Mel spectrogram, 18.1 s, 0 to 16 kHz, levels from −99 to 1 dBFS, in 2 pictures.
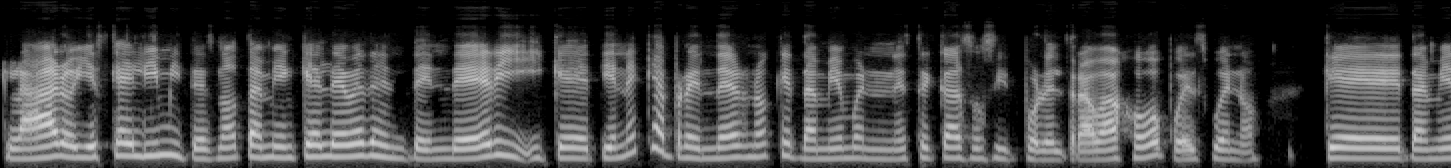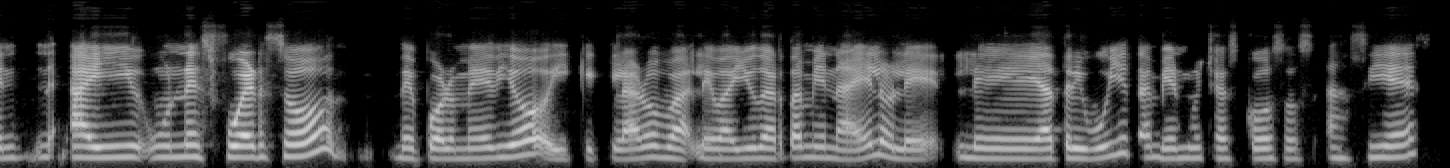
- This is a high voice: Yes, high, 230 Hz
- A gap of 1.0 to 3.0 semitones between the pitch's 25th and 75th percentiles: Yes, narrow, 2.5 semitones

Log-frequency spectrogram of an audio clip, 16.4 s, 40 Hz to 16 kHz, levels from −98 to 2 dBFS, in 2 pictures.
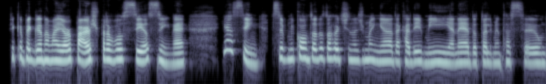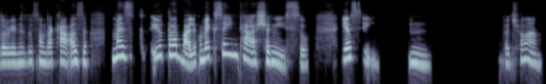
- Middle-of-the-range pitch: No, high, 210 Hz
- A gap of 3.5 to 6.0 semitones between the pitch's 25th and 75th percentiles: Yes, average, 4.4 semitones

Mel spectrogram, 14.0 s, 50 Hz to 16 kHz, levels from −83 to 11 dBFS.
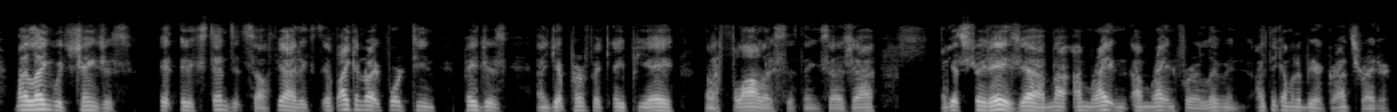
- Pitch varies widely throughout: No, average, 3.4 semitones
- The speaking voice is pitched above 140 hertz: No, low, 115 Hz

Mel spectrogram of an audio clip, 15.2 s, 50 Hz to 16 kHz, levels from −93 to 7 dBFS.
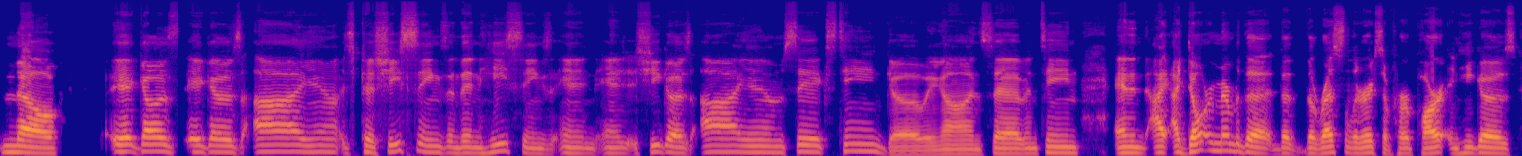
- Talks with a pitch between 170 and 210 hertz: No, low, 135 Hz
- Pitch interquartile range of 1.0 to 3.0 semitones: No, average, 3.7 semitones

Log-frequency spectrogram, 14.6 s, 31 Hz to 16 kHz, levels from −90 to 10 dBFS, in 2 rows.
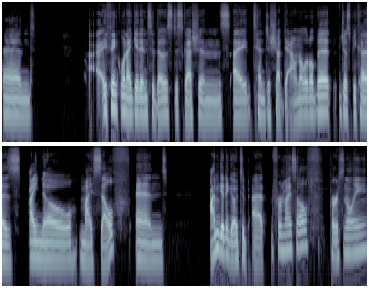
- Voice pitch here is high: No, low, 110 Hz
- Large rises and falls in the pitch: No, average, 3.1 semitones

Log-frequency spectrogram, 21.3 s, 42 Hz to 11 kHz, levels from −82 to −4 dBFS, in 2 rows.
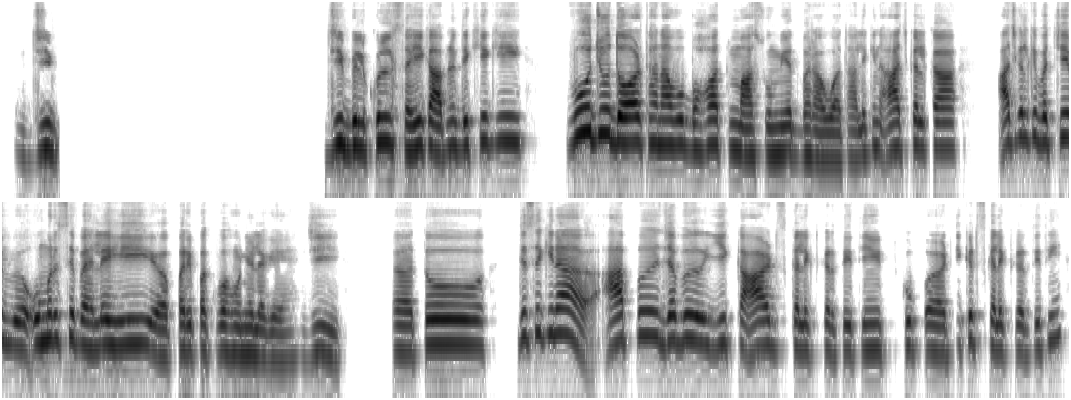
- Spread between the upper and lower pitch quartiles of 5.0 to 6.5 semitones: No, average, 3.8 semitones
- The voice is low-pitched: No, medium, 185 Hz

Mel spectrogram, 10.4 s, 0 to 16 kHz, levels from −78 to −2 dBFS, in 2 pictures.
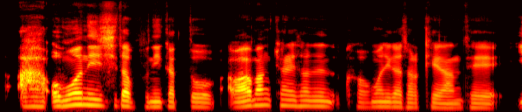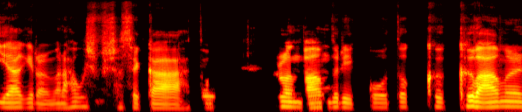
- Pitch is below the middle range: Yes, low, 120 Hz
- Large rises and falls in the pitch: No, average, 3.1 semitones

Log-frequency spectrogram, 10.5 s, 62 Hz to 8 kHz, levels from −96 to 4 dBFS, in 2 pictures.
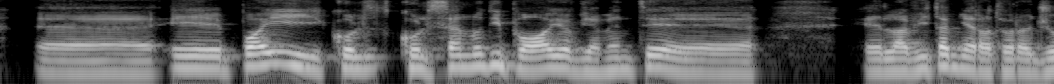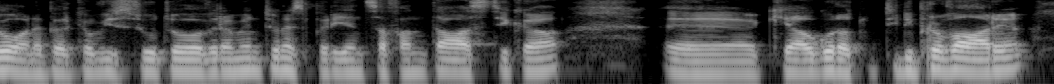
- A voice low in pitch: Yes, low, 130 Hz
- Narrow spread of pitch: No, average, 3.0 semitones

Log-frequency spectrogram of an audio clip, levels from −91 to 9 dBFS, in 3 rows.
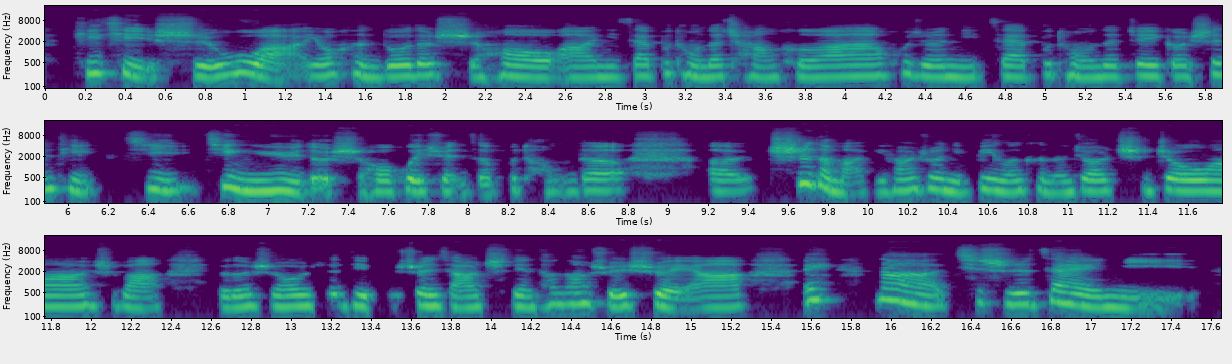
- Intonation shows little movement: Yes, narrow, 2.2 semitones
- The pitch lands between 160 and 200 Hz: No, high, 210 Hz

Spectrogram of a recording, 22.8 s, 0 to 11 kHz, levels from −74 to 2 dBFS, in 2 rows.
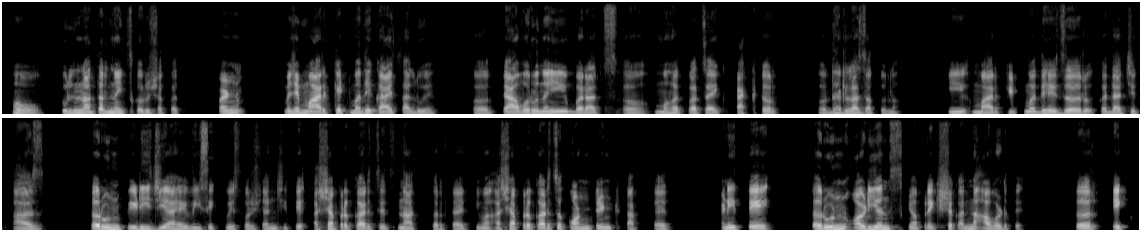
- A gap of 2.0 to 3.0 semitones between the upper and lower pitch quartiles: No, average, 4.2 semitones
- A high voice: No, medium, 155 Hz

